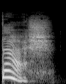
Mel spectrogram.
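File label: "dash", English, British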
